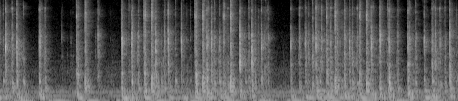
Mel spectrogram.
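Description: Fingertips type continuously on a full-size ergonomic silver and black plastic desktop keyboard with hollow key switches. The result is a rapid, uneven stream of bright, short clacks with brief pauses between bursts, over a faint steady low hum.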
